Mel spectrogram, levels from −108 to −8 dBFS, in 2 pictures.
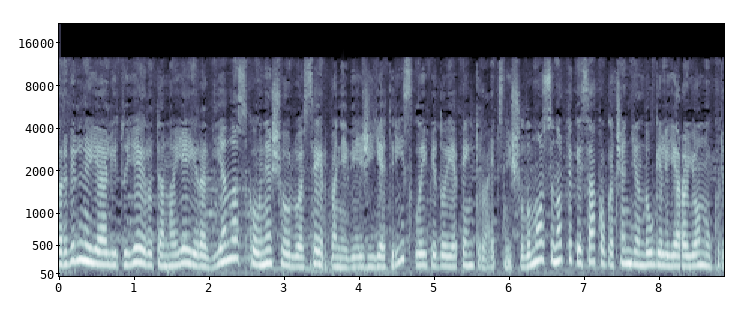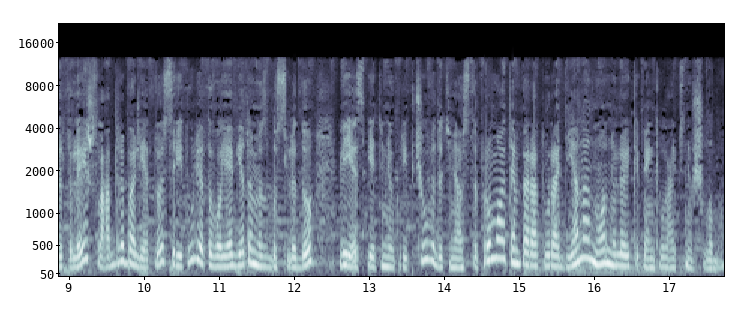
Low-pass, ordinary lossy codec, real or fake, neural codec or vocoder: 19.8 kHz; AAC, 32 kbps; fake; codec, 44.1 kHz, 7.8 kbps, Pupu-Codec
